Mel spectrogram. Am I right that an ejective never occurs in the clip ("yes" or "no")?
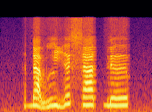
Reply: yes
